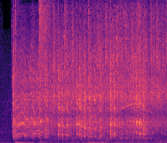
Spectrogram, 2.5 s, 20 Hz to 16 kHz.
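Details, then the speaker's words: Restored 1969 Dodge Charger V8 after gas pedal pumped; starter cranks freely at an even pace with no catch or fire, crank-no-start; suspected cause ignition timing too retarded, plan to advance distributor, not confirmed. "I think it needs more timing. When you hear an engine crank so easily and it doesn't quite want to fire, most likely the timing is in a retarded position because if it was too far advanced, it would kick back at you."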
